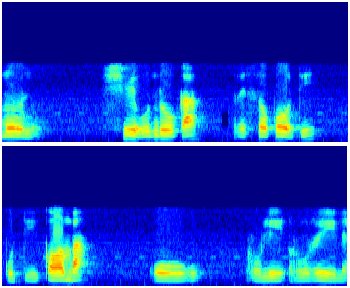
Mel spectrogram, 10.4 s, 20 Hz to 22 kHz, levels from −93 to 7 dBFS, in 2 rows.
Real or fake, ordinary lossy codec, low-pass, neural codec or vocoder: real; none; 3.6 kHz; none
